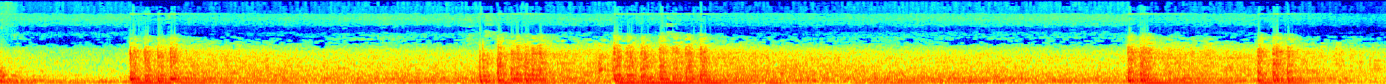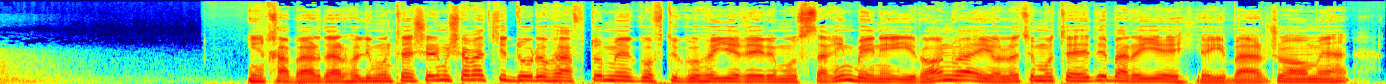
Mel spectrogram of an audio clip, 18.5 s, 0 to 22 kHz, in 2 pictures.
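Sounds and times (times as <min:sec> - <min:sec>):
anti-aircraft gunfire: 0:00.0 - 0:09.9
speech: 0:11.0 - 0:18.4.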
